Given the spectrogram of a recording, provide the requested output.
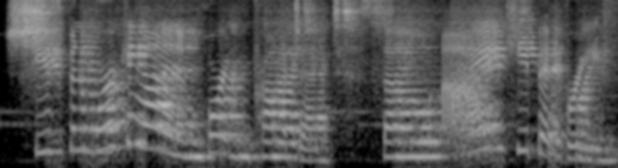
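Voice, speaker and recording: A woman's voice: sits high, sing-song, normal speed, fairly bright tone. A woman voicing an offhand, slightly grudging young woman in a video game, speaking casually. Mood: hesitant, musing. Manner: casual, reluctant, a bit grudging. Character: offhand, grumbling young woman used to giving orders. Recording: echoey, distant, faint music.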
